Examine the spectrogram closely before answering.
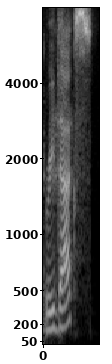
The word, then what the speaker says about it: Redux: 80s redo yes yes Redux is is actually how I think it's pronounced but Redux yes I kind of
